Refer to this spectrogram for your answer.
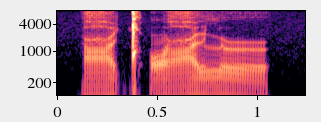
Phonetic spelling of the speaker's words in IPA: ʕ ɪ ǃʼ ɔ ʕ ɪ l ə˞

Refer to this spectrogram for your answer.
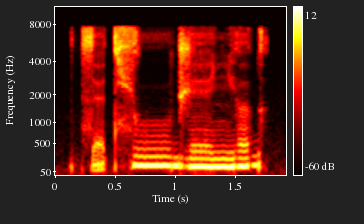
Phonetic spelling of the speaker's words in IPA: t͡s ɛ̰ t ɕ uː d͡ʒ eː ɲ j ə ɡ

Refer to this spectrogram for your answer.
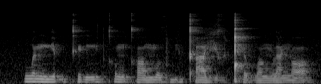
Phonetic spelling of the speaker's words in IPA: w ə ŋ mʲ a b ə kʰ ɪ ɡ mʲ ə d kʰ o ŋ kʰ ɒ m o x bʲ o kʼ a vʲ ɒ x ǃʰ ə b ɒ ŋ l a ŋ ɒ

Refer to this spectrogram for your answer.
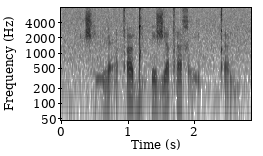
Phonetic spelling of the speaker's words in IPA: t͡ʃʰ ḛ β æ̰ qʼ u ɡ͡ǃ ḭ p e ʒ i qʼ i χ ḛ | qʼ ḭ

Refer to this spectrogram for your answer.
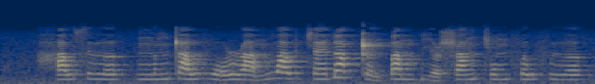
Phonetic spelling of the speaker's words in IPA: h a˧˥ w s ɨ˧ ə̯ | ŋ ə˧˥ ŋ ʈ a˧˥ w v o˨˩˦ ɹ a˨˩˦ m v a˧ w c ɛ˧˥ ɗ a˦˥ k̚ ʈ ə˨˩˨ j ɓ a˧ m ɓ i˨˩˨ ə̯ ʂ a˧˥ ŋ c o˧˥ m f ə˧˥ w f ɨ˧ ə̯

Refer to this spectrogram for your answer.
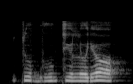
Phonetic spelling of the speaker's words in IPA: tʷ ə˧˩ bʱ u˧ kʲ ʊ˧ l ʊ˧ ɾʲ ɔ˥˧

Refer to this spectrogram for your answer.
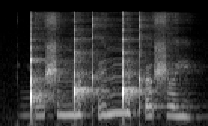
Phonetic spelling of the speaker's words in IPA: ɡ͡ǃ ø ʃ ə ŋ͡ǃ ə kʼ ɪ ŋ͡ǃ ɪ kʼ œ ʃ ə j

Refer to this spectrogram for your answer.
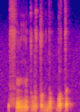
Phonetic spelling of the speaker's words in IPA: s ẽ ɣ ẽ t v o t ɔ ɡ d ĩ t dˤ i t

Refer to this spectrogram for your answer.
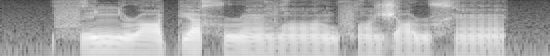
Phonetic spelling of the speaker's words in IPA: f ɪ ɲ ɹ ɑ pʲ ɑ x ɹ æ̃ v ɑ̃ː u̯ f ɑ̃ ʒ ɑ ɹ x æ̃

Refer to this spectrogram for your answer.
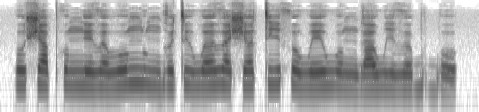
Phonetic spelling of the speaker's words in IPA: o ʃ a pʰ o ŋ e ð ɐ β o ŋ u ŋ ɡ ɵ t ɨ w ɐ ð a ʃ ɐ t i θ o w e w o ŋ ɡ a w i ð ɵ b ɨ b o

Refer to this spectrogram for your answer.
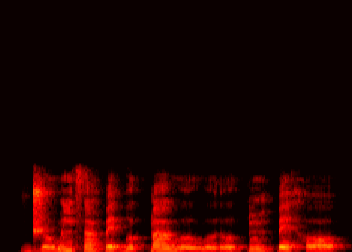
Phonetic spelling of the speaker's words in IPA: d͡ʒ o˧ w ĩ˦ s ã˧ k͡p ɛ˧ ɡ͡b o˦ k͡p ã˦ w o˧ w o˨ ɾ o˨˦ k͡p ũ˧ k͡p ɛ˧ h ɔ˧

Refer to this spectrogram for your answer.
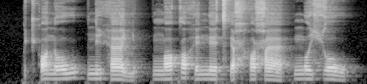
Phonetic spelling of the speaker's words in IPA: t͡ʃʼ ɒ n o w | n i h æ ʎ | ŋ ɒ k ɒ h e ŋ e t͡sʼ e ħ h ɒ ħ æ | ŋʷ i ç o w

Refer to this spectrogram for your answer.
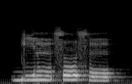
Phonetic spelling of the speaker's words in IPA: ɡ i˧ ɾ ũ˧ s o˦ s ũ˧

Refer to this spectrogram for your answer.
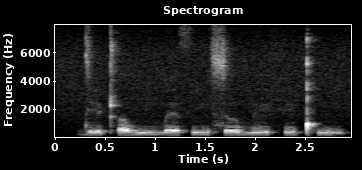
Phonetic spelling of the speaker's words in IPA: d e ʈʰ ɐ β ĩ m ɛ θ ĩ s ə m ẽ h ẽ ǃʰ ĩ

